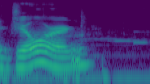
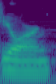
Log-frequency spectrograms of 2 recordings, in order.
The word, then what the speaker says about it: Jorn: hope you weren't enjoying your jorn i know it's yarn i know i'm gonna have so many comments trust me i know i've played skyrim i know how to say it che so why but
